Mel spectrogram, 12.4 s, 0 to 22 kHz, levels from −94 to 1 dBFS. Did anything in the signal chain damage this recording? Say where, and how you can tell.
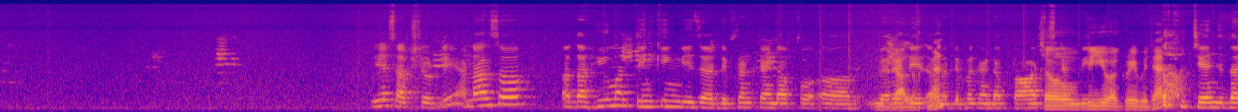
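No, nothing in this speech recording stood out on listening as damage from any stage of the signal chain.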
